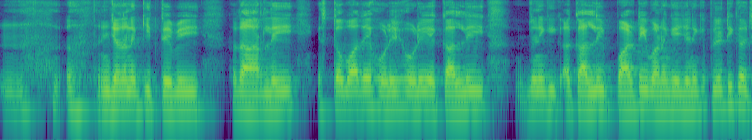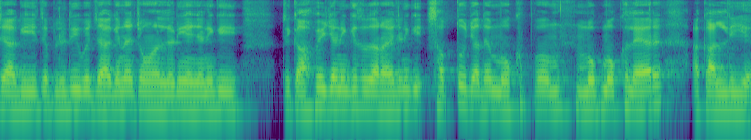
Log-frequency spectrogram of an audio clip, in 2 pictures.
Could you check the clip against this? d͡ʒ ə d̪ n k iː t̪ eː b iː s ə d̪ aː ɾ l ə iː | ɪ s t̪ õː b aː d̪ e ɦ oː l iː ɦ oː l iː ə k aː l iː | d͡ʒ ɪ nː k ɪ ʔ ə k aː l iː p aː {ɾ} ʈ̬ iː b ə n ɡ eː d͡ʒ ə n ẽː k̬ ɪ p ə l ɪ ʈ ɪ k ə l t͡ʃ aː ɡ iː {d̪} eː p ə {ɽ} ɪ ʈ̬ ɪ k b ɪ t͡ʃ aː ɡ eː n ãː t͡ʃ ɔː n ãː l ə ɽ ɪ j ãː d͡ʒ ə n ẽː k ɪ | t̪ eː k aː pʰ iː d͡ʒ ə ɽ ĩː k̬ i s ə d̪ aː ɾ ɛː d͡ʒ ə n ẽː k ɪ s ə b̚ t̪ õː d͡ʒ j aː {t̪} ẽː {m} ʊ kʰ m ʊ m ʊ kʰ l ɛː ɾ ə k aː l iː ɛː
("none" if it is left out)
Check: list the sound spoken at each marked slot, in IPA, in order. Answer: ɾ, t̪, l, d̪, m

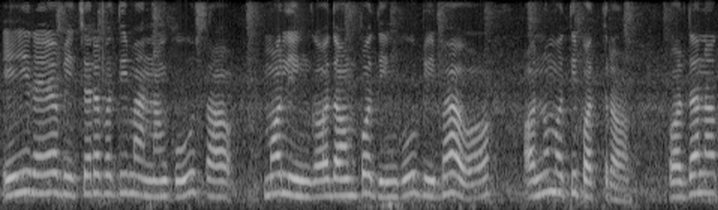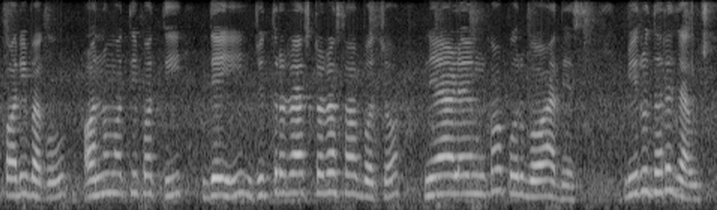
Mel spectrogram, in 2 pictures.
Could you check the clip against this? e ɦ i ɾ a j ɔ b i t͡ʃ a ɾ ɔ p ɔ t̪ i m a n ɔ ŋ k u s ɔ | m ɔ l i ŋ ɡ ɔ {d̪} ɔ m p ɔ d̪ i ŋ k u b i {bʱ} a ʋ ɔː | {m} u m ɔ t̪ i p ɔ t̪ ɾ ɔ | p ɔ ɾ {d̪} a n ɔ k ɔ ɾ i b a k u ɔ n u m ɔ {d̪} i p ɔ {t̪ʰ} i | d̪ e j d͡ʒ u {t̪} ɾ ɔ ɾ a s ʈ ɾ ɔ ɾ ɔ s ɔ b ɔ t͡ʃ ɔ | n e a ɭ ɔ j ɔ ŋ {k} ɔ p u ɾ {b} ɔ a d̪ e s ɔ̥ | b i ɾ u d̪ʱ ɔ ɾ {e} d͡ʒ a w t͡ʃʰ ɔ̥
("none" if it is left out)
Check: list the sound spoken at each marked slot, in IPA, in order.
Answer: d̪, bʱ, n, d̪, t̪, t̪, t̪, k, b, e

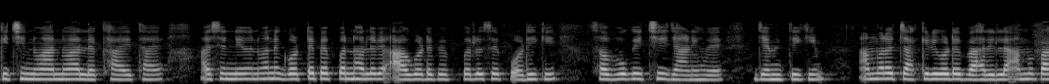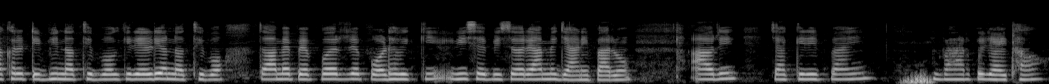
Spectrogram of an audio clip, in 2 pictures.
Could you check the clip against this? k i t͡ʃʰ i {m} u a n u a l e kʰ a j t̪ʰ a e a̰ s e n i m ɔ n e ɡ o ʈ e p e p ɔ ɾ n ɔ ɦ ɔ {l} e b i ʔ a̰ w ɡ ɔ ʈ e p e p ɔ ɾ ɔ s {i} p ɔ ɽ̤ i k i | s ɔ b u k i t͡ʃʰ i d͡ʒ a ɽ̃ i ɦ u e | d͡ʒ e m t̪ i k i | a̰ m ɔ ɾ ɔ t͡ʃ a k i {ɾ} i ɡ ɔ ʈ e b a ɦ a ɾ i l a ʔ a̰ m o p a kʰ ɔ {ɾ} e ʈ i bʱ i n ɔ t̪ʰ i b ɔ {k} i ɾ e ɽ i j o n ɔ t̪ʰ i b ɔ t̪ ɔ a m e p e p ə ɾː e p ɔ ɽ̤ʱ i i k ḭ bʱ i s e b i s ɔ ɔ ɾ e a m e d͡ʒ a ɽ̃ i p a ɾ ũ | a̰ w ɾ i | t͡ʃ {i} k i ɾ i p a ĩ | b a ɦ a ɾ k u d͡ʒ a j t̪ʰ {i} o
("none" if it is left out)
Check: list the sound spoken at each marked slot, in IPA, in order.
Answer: n, l, e, ɾ, ɾ, k, a, a

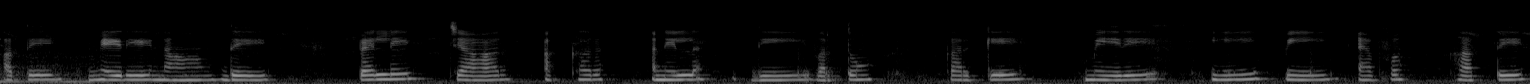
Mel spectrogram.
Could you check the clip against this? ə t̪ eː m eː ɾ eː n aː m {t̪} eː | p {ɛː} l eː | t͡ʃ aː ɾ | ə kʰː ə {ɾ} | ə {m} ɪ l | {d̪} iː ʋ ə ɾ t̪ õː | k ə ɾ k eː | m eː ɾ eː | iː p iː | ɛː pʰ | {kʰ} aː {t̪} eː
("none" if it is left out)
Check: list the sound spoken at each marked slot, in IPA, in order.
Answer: d̪, ɛː, ɾ, n, d̪, kʰ, t̪

